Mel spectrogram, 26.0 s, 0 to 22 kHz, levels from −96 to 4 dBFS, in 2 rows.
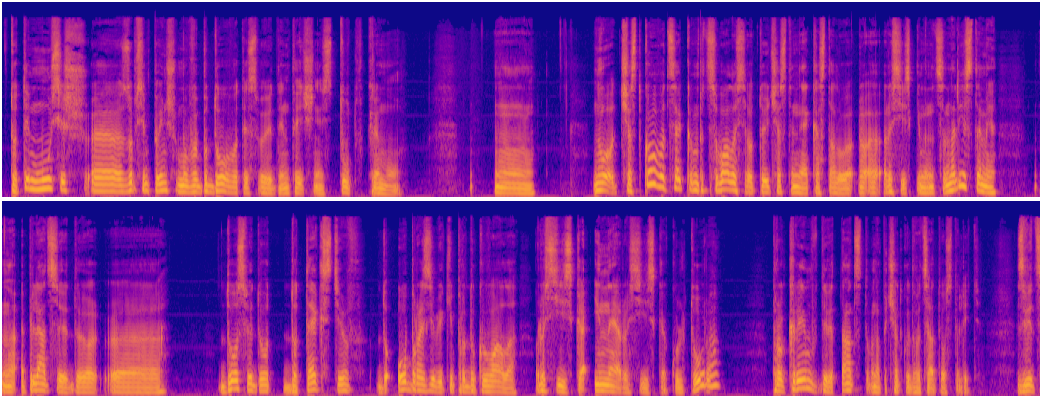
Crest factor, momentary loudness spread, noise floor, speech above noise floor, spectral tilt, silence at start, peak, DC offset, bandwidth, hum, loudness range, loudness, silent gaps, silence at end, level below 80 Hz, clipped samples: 16 dB; 8 LU; -60 dBFS; 41 dB; -5 dB/octave; 0.1 s; -4 dBFS; under 0.1%; 16.5 kHz; none; 3 LU; -20 LUFS; none; 0 s; -46 dBFS; under 0.1%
